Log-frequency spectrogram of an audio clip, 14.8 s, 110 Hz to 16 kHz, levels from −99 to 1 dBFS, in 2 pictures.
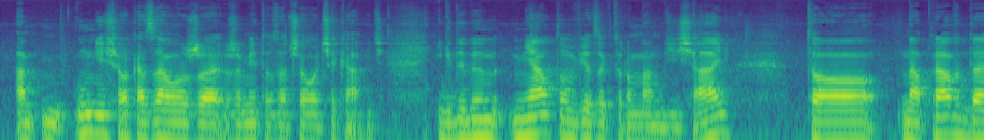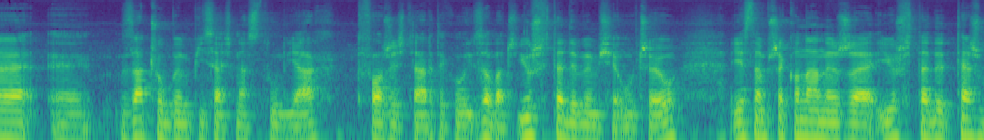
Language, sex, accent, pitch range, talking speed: Polish, male, native, 95-120 Hz, 165 wpm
